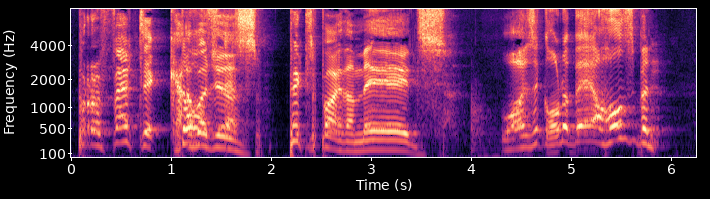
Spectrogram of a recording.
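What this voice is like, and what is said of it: Muddled mixed British-Irish-Australian accent. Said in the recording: “Your accents are all one accent. They do not differentiate. ... all of ... are a mixture of Australian, English, and Irish. ... and like Jamaican or something too.”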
